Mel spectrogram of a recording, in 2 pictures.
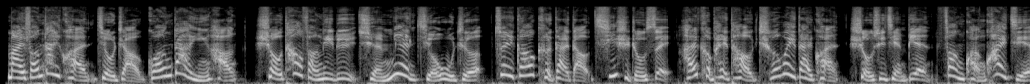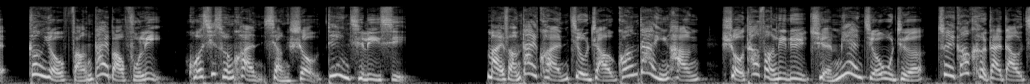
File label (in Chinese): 女, 广告配音, 银行贷款; 光大银行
